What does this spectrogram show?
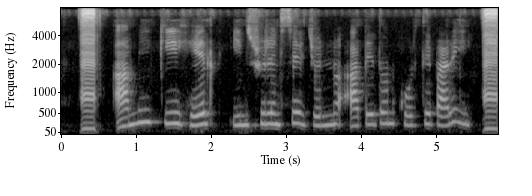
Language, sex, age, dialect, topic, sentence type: Bengali, female, 18-24, Jharkhandi, banking, question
